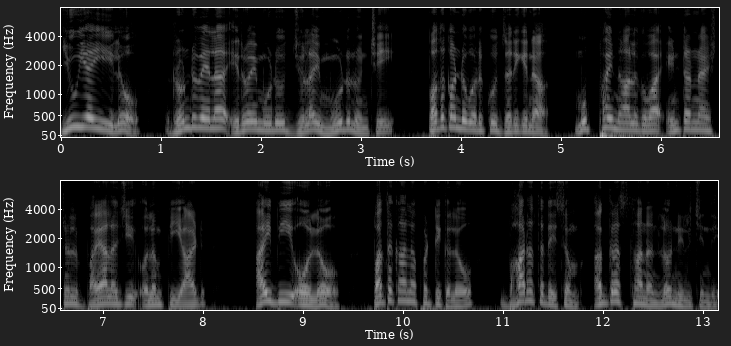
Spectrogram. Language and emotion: Telugu, neutral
